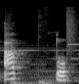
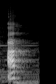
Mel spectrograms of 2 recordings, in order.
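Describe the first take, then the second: First: The final t bounces into a short vowel. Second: The final t is cut off short. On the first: The speaker calls it right. "tapi atto" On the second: The speaker calls it wrong. "bukan at"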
